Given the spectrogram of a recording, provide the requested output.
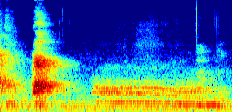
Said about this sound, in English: That's my dog, Oliver.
